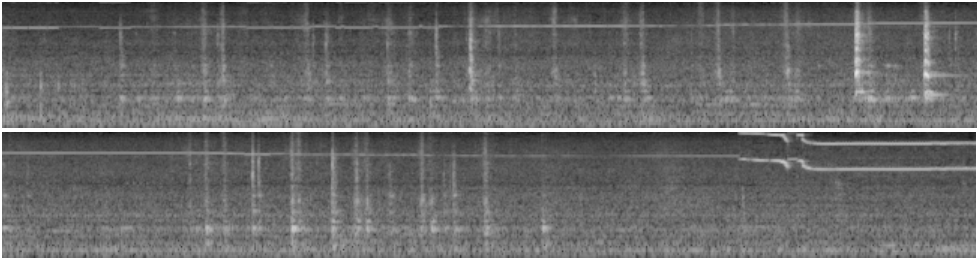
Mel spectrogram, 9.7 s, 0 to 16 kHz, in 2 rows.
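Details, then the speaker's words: 1956 GE 14T014 black-and-white portable TV, horizontal output tube plate cap connected, horizontal frequency control adjusted to slow it (around 6 kHz suspected): thin, steady high-pitched whine over faint clicks; horizontal oscillator whine at lowered frequency. "I got the um horizontal frequency all the way up this is slowing it down I don't know if you can hear it"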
